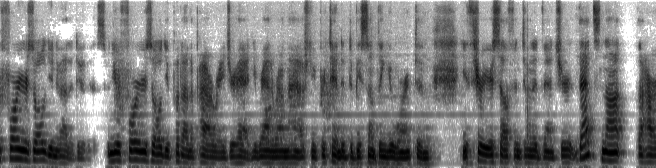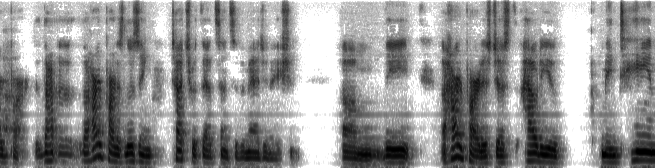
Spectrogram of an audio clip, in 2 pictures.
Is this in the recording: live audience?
no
